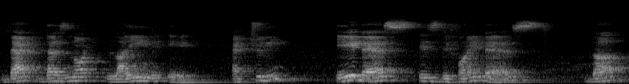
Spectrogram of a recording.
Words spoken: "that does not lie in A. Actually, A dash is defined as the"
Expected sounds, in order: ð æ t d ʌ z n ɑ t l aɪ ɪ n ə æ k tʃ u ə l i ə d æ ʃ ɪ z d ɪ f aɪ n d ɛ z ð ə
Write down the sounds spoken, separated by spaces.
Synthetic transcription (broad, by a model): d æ t d ʌ z n ɑ t l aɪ ɪ n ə æ k tʃ u ə l i ə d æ s ɪ z d ɪ f aɪ n d ɛ z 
